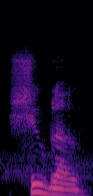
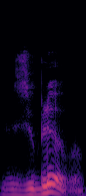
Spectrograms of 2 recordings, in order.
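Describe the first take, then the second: First: The name starts with an sh sound. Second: The name starts with a z sound.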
